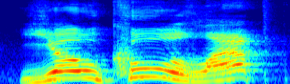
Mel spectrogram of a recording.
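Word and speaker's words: jökulhlaup: hop wait Jackle hop Jackle hop hold on I can't I don't know how to make an o with dots Define Jackle hop a Jackle hop which is pronounced Yo cool lap is a sudden and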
